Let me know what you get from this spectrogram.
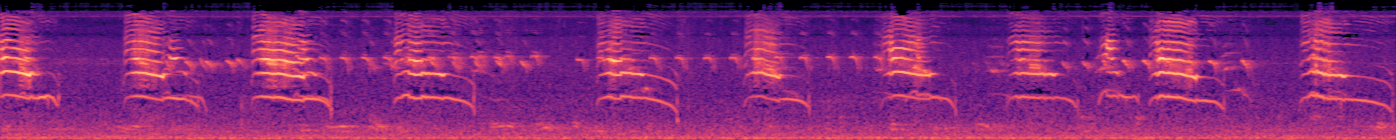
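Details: Young kitten crying out to its mother: repeated shrill meows, around ten over the stretch, each a short rising-then-falling wail with a downturned tail, spaced irregularly between one and two seconds apart.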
